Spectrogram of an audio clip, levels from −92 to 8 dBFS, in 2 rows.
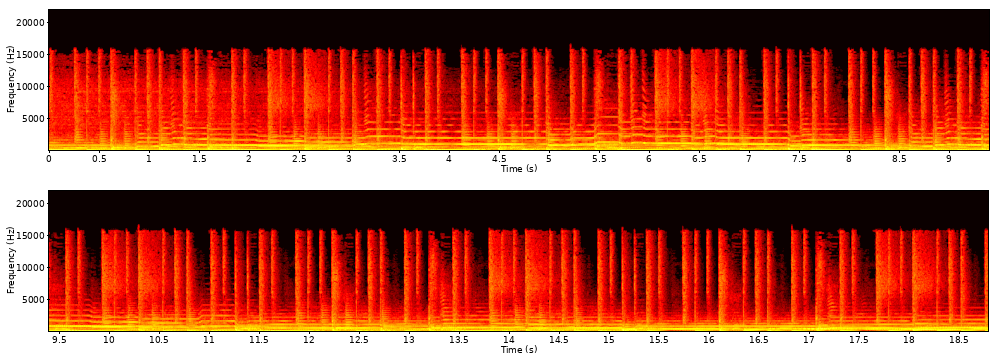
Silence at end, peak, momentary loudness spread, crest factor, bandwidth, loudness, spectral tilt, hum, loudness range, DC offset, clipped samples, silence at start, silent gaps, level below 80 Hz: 0 s; -2 dBFS; 4 LU; 14 dB; 16.5 kHz; -19 LUFS; -5.5 dB/octave; none; 1 LU; under 0.1%; under 0.1%; 0 s; none; -20 dBFS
